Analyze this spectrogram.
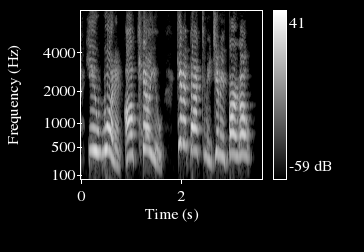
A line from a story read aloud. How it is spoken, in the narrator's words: Sheila screamed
